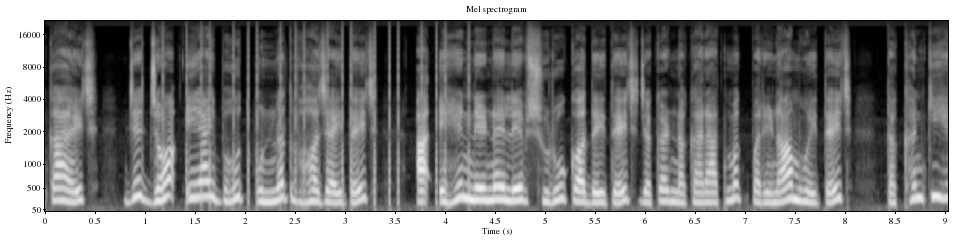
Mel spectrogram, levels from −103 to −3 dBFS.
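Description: A nearby 2G phone's GSM signalling bursts are rectified by the audio circuitry of this speech recording from 1.17 to 4.25 s, adding a galloping dit-dit-dit of short 216.7 Hz buzzes roughly 10 dB below the speech.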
